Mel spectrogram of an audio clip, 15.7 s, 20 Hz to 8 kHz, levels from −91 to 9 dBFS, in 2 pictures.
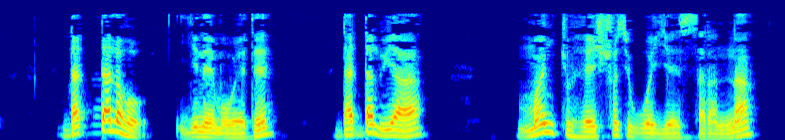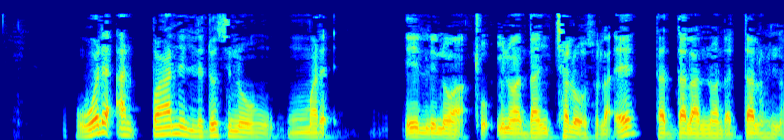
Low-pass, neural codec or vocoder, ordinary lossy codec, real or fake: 7.2 kHz; none; MP3, 24 kbps; real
